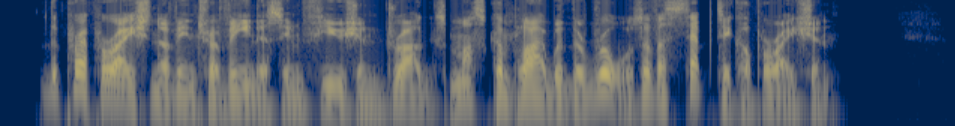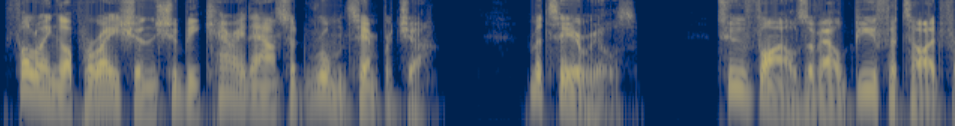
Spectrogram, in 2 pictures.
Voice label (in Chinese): 静脉输注药物的制备 旁白词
